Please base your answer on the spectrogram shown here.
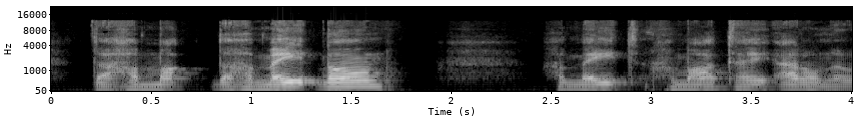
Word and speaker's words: hamate: I'm gonna somebody pronounced it last night on rounding third. I had it completely wrong. The hamate bone, hamate.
